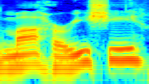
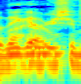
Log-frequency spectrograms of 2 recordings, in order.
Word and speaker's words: Maharishi: But they went so far as Mick and their road guy ended up going, is it the Maharishi? How do you pronounce that, Rosie? – Yeah, that sounds right. You know, Maharishi Mahesh Yogi, right.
